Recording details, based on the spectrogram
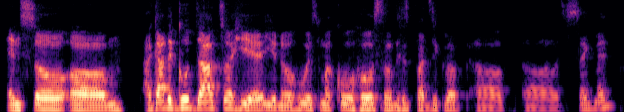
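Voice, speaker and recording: A man's voice: a little high, normal speed, darkish tone. A man hosting a conversational interview, rambling and often saying "you know". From Liberia. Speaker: talk show host.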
